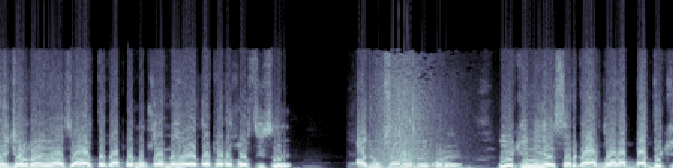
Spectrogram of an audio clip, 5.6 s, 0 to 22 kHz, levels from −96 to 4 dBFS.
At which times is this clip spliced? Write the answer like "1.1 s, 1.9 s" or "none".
3.4 s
